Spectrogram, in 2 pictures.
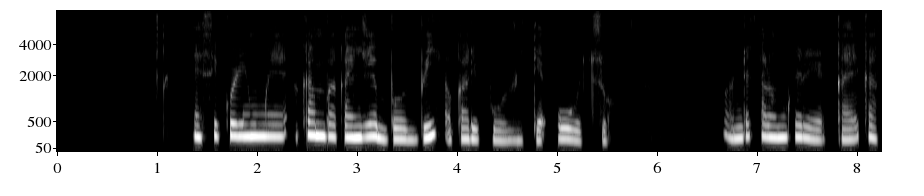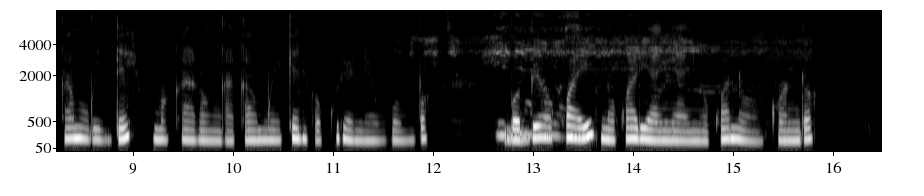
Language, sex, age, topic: Oshiwambo, female, 25-35, agriculture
